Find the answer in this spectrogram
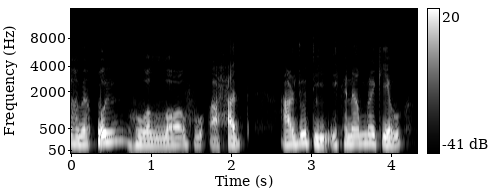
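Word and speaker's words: قُلْ هُوَ اللَّهُ أَحَدٌ: এখানে এই যে কফটা আছে, এই কফটা ক উচ্চারণ না করে আমাদের কফ উচ্চারণ করতে হবে একটু ভিতর থেকে। তো এখানে আমাদের সঠিক উচ্চারণটা হবে কুল হুয়াল্লাহু আহাদ।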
